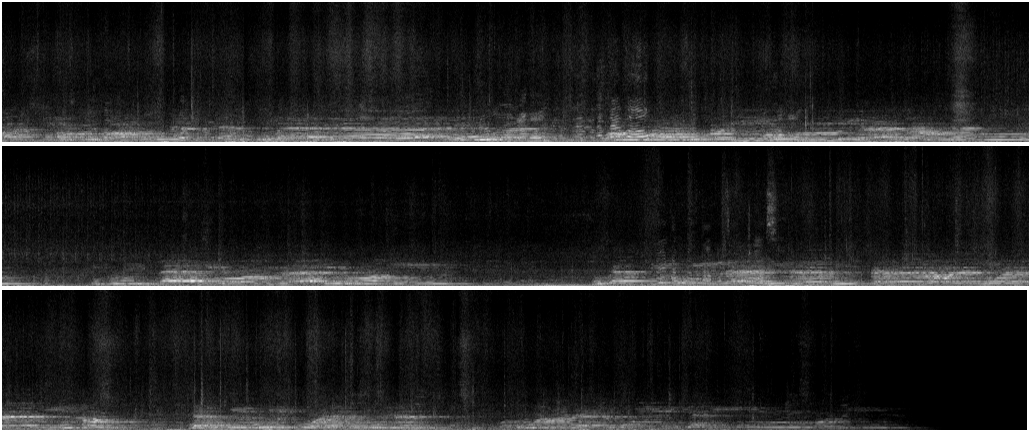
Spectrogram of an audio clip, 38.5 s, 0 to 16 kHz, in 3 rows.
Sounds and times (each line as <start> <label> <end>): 0.0 evening prayer is being announced 37.4
0.0 People are passing by 37.5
